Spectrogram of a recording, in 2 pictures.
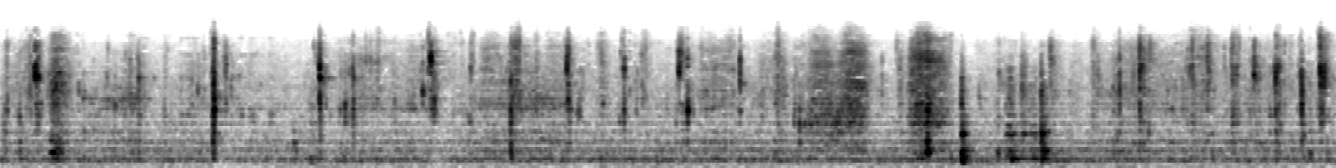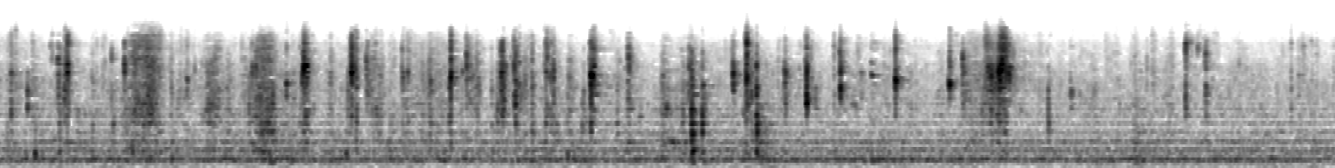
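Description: Close-up chewing and mouth sounds of people eating braised meat, crayfish and chive-and-egg stir-fry, with many short wet clicks and smacks scattered throughout. A faint steady hum runs underneath.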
